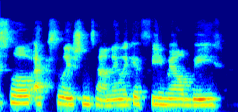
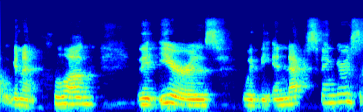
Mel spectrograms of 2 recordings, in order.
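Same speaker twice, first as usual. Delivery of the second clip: normal talking voice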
